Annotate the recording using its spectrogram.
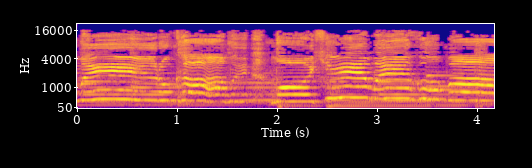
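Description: A woman singing a slow pop ballad in long, held notes that slide in pitch, over an instrumental backing track.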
